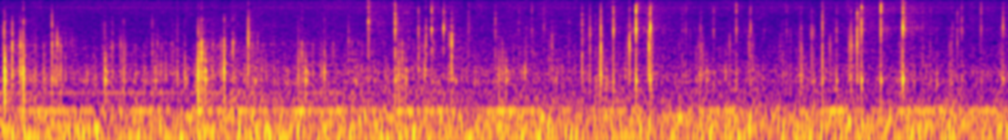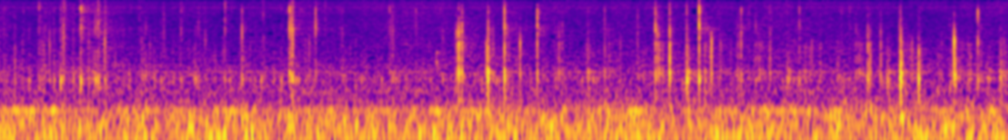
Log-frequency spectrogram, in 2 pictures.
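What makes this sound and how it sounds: Long acrylic nails tap and scratch the back and sides of a solid black handheld smartphone with a glass screen and hard back. The sound is a quiet, continuous stream of quick, sharp clicks and scratchy taps with bright, brief transients over a steady low hum.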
